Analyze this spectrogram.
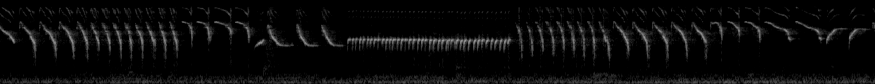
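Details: Singing canary used to train other songbirds: fast series of bright descending whistled notes, a short pause, a sustained level rolling trill for about two seconds, then more rapid descending whistles.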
